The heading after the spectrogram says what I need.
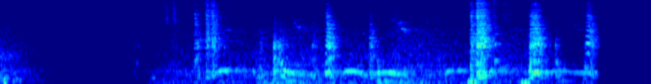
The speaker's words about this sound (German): Sag mal, knatscht ähm, was bei dir? Ja, das tut mir leid. Bist du das oder ist das? Äh das ist mein neuer Stuhl, der eigentlich nicht klatscht. Echt, der knatscht so krass?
